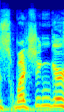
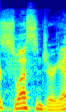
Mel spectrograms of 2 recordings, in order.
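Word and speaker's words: Schwesinger: How do you pronounce it? Sweetinger. Swissinger.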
